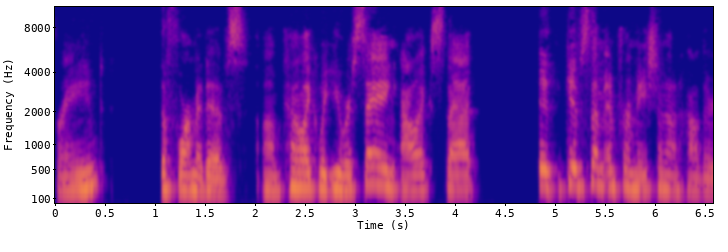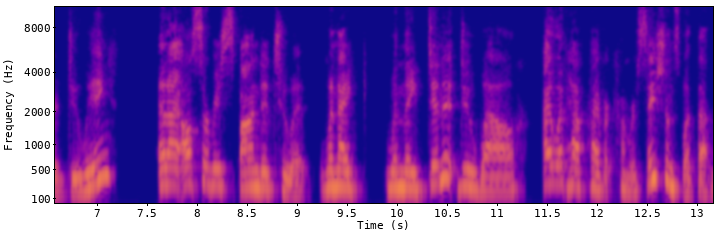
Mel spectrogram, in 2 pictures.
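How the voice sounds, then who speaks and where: Over a quiet background, a woman talks in an ordinary speaking voice at a moderate pace. Her pitch is fairly high, with ordinary pitch variation. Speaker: science teacher. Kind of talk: casual chat.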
